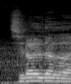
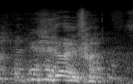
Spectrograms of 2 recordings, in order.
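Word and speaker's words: Giralda: 여기 물이 있고 여기는 아까 지랄라 아니라 히랄다 예 히랄다 예 화 나실 때는에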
